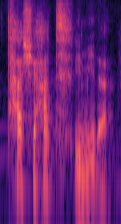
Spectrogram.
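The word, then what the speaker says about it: תשחת: 그리고 다스은요 실제로 히브리어적 어 발음으로 따지면 타시하트입니다.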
